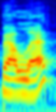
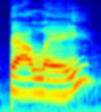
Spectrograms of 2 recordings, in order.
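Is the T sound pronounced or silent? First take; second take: pronounced; silent. First: The T sound is pronounced. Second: The T sound is silent. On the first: The speaker calls it wrong. "Not ballet" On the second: The speaker calls it right. "And also in the words ballet"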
